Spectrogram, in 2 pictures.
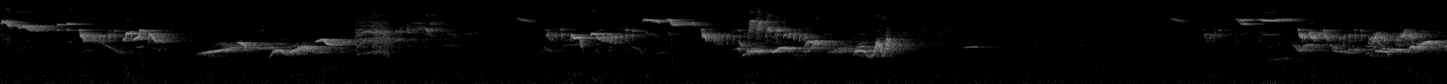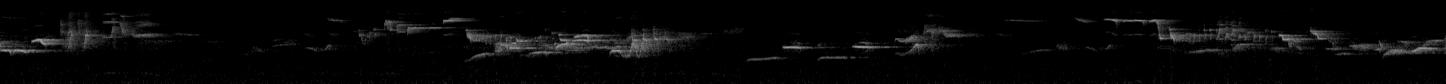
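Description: Songbirds chirping and singing in bouts of quick, high phrases, with short pauses between bouts.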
